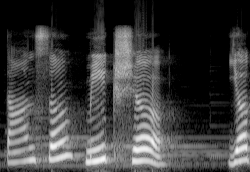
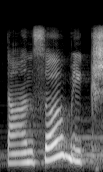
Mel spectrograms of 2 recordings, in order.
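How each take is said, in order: First: The word ends with a 'kshya' sound. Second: The word ends with a 'ksha' sound. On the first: The speaker calls it right. "यहाँ पर आपको तांस मीक्ष य का उच्चारण करना है" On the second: The speaker calls it wrong. "न कि तांस मीक्ष"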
